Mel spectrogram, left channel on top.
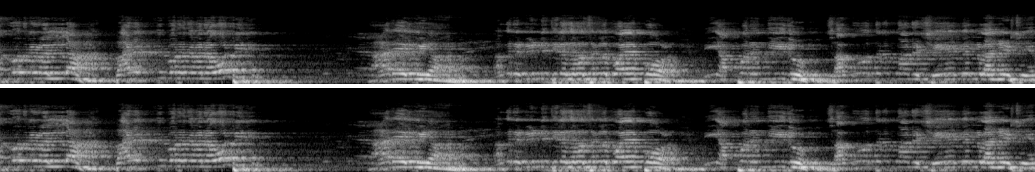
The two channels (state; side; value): identical; both; correlation 1.00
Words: വഴക്ക് പറഞ്ഞവനെ ഓട്ടിച്ചു. ഹാലേലൂയ. അങ്ങനെ വീണ്ടും ചില ദിവസങ്ങൾ പോയപ്പോൾ ഈ അപ്പൻ എന്ത് ചെയ്തു? സഹോദരന്മാരുടെ ക്ഷേമങ്ങൾ അന്വേഷിച്ചു.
